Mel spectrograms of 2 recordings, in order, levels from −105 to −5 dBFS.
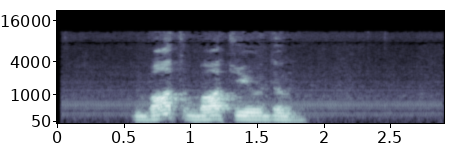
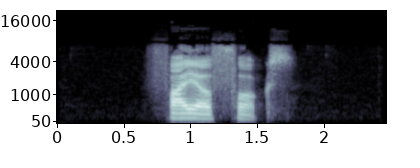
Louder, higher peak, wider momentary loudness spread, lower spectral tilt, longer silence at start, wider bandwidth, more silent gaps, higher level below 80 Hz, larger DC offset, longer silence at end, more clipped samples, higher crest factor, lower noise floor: about the same, -20 LUFS vs -20 LUFS; about the same, -2 dBFS vs -4 dBFS; about the same, 13 LU vs 15 LU; first, -6.5 dB/octave vs -3 dB/octave; second, 0.6 s vs 0.85 s; first, 11.5 kHz vs 7.6 kHz; neither; first, -44 dBFS vs -74 dBFS; neither; first, 1.05 s vs 0.7 s; neither; about the same, 20 dB vs 22 dB; second, -53 dBFS vs -86 dBFS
